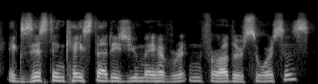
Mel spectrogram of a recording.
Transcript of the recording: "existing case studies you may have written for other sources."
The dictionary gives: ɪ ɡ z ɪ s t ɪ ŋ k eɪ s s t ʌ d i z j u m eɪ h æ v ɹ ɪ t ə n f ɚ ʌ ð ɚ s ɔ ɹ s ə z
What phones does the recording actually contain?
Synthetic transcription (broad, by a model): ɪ ɡ z ɪ s t ɪ ŋ k eɪ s s t ʌ d i z j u m eɪ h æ v ɹ ɪ t n f ɚ ʌ ð ɚ s ɔ ɹ s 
